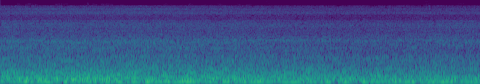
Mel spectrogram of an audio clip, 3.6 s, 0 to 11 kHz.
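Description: Constant broadband whoosh of a Hyundai i20 Sportz AC blower running with a worn cabin filter, a rough, unvarying airy roar with no pauses or voices.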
